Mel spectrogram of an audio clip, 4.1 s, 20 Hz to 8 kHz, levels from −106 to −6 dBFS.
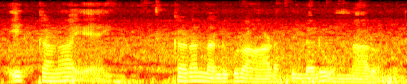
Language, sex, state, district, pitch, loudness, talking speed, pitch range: Telugu, male, Telangana, Hyderabad, 125 Hz, -17 LUFS, 90 wpm, 110-140 Hz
